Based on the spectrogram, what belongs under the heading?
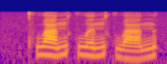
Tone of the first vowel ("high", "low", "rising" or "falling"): rising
